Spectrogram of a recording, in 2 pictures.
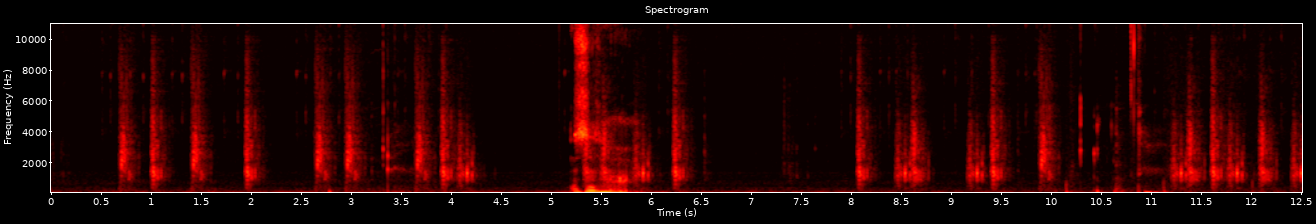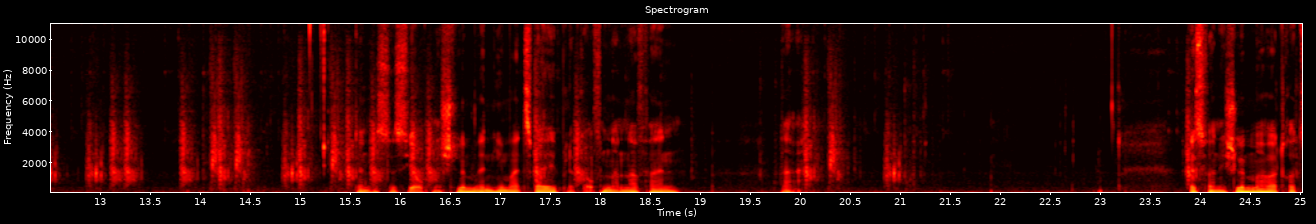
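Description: Soft crunching thuds come as blocks of earth are dug and placed.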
